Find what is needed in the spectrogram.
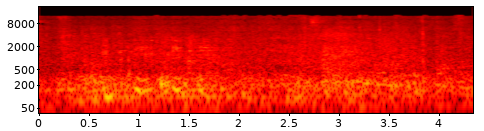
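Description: Muffled low rumbling and shuffling noise as people move about a room, with no clear voices.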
